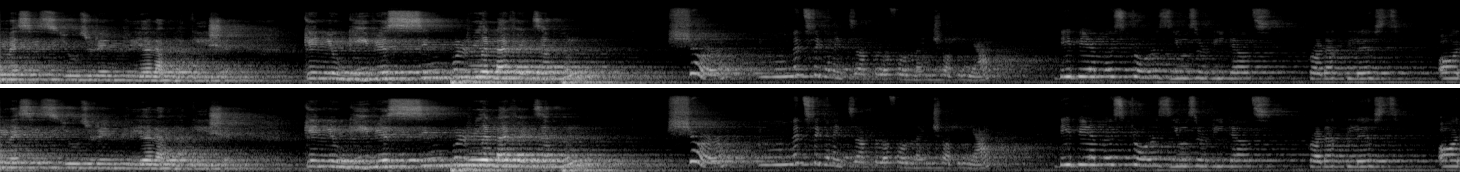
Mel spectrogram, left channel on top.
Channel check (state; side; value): normal; both; correlation 0.61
